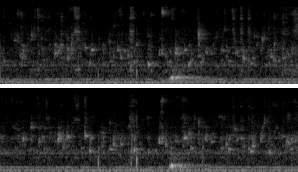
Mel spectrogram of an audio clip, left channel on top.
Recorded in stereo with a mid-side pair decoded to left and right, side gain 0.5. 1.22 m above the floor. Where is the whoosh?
35° right, 3 m.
